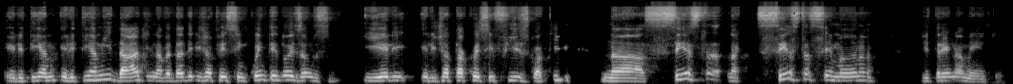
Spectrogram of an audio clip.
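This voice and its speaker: A man's voice: sits high, normal speed. A man in his fifties teaching a live online fitness class, talking enthusiastically with frequent restarts. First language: Portuguese. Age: 50s. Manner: enthusiastic, hesitant restarts, showing photos. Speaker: fitness coach.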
